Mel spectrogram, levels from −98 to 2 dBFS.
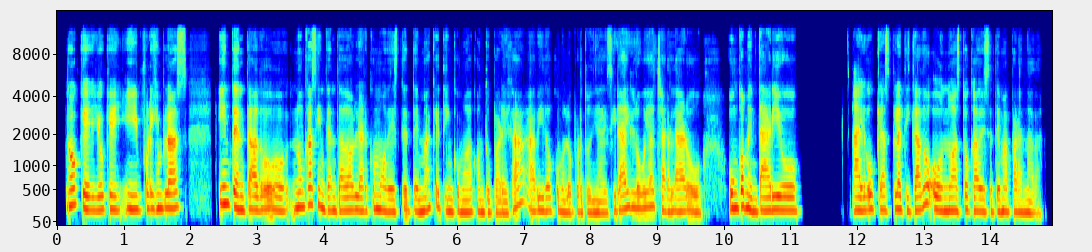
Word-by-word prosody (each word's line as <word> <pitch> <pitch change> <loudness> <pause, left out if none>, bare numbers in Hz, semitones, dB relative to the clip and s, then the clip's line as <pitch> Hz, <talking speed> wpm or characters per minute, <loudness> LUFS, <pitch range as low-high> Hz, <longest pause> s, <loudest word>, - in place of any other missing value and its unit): Okey, 220 -7 +3
okey. 200 0 0
Y, 205 -2 +1
por 195 +3 -4
ejemplo, 215 +1 +3
¿has 230 +2 +1 0.5
intentado 195 - +3
nunca 230 +4 +2
has 270 0 -4
intentado 185 -5 0
hablar 190 -2 0
como 190 +1 0
de 170 0 +1
este 170 0 -3
tema 180 +4 -1
que 230 -1 -4
te 190 -4 -6
incomoda 165 -1 -1
con 170 -1 -3
tu 160 -1 -4
pareja? 155 - -2
¿Ha 175 - -1
habido 180 0 -2
como 170 -2 -3
la 145 - -1
oportunidad 160 +1 -3
de - - -3
decir?: 155 - -5
"Ay, 215 +2 +1
lo 225 - 0
voy 110 +2 -1
a 120 - -2
charlar, 175 0 -1
o, 85 -3 -1 0.4
un 220 0 +4
comentario, 190 -3 +2 0.8
algo 190 +2 +1
que - - -4
has 190 -3 -4
platicado, 195 +6 +1
o, 190 -2 +3
¿no 180 +1 +2
has 180 -2 -1
tocado 180 -2 -1
ese 170 -1 -4
tema 175 0 -1
para 170 -1 -2
nada? 155 -3 -4
185 Hz, 195 wpm, -20 LUFS, 170-205 Hz, 0.8 s, un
